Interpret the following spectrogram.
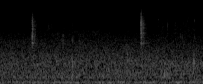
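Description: Quiet outdoor background with two or three faint ticks and rustles of a person moving about on dry leaf litter.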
